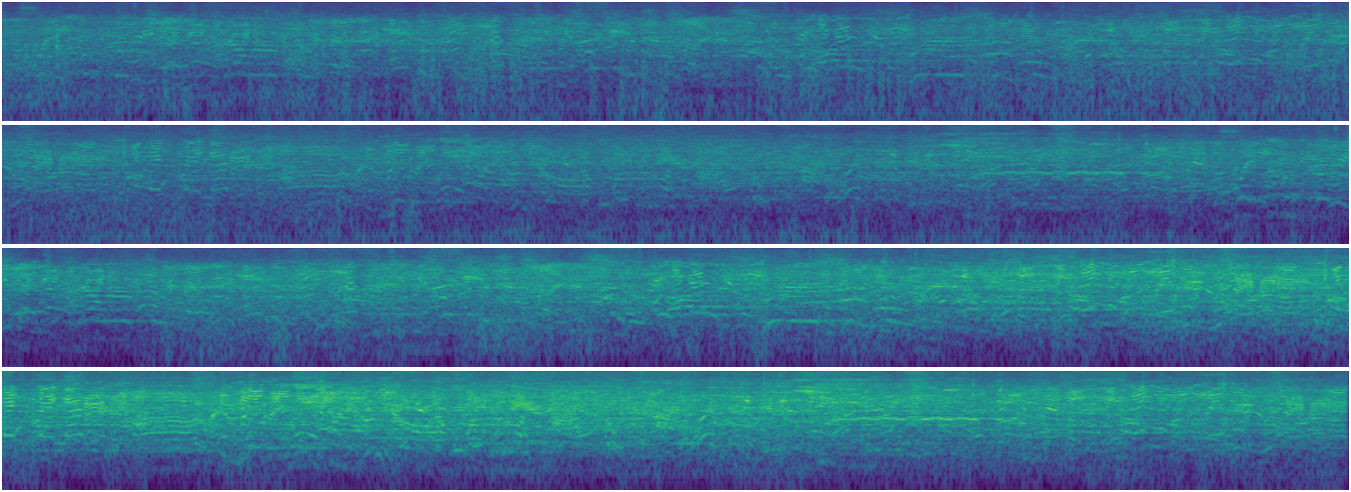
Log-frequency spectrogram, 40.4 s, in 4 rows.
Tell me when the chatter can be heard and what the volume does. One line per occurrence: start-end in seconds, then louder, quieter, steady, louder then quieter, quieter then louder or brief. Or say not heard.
0.0-40.3 louder.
